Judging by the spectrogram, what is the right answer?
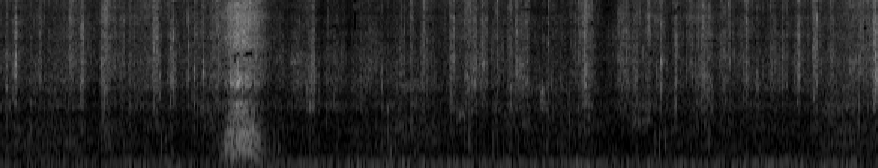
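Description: Cane Corso puppies playing and scuffling: faint scattered ticks and rustles, with one short, louder breathy dog sound about two seconds in.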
